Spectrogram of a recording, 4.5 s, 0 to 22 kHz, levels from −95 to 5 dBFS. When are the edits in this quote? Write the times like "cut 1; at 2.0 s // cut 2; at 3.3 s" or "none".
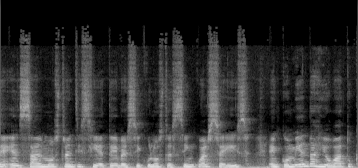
none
